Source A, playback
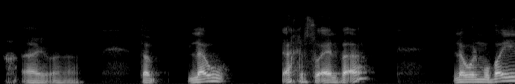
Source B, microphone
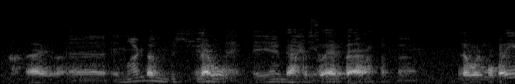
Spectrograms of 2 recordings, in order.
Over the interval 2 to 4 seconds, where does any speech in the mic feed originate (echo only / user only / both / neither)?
both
